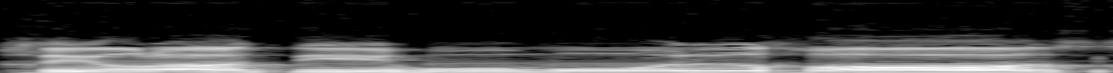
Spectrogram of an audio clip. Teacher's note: Kha ni di hujung kerongkong.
